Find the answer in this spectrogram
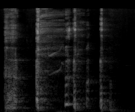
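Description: A man coughing and clearing his throat: four short coughs in quick succession over about a second and a half.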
